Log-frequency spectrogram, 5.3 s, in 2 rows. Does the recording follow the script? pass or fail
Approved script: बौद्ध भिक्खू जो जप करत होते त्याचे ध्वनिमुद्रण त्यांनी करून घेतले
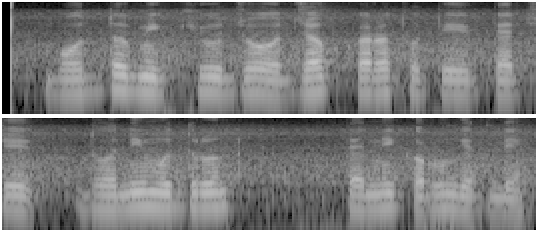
pass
